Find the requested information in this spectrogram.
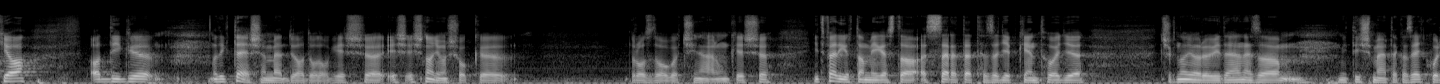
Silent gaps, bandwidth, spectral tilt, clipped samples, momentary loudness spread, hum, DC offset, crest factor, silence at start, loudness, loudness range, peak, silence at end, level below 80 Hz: none; 11 kHz; -5 dB/octave; under 0.1%; 16 LU; none; under 0.1%; 18 dB; 0 s; -23 LUFS; 4 LU; -4 dBFS; 0 s; -40 dBFS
